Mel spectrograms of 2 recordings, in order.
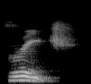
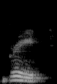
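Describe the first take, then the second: First: The word ends in a j sound. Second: The word ends in a t sound.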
